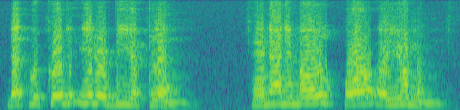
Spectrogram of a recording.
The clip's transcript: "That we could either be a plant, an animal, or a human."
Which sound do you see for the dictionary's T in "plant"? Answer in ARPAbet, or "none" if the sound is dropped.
none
